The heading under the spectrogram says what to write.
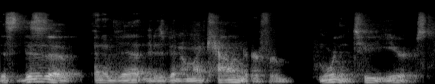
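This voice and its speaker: A man with an American accent speaks in a very deep, low pitch with ordinary pitch variation. His moderate pace is heard with audible room echo. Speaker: family medicine professor. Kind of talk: lecture. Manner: halting.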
